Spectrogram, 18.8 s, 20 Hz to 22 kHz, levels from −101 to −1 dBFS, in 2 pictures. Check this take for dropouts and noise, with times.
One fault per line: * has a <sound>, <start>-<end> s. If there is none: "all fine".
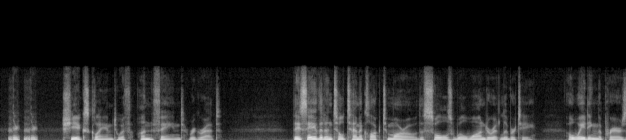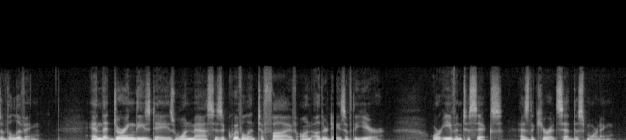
* has a laugh, 0.1-0.6 s
* has a dropout, 14.4-14.4 s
